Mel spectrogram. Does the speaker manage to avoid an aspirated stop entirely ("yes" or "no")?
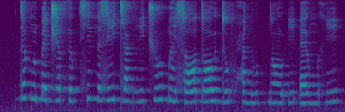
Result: yes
